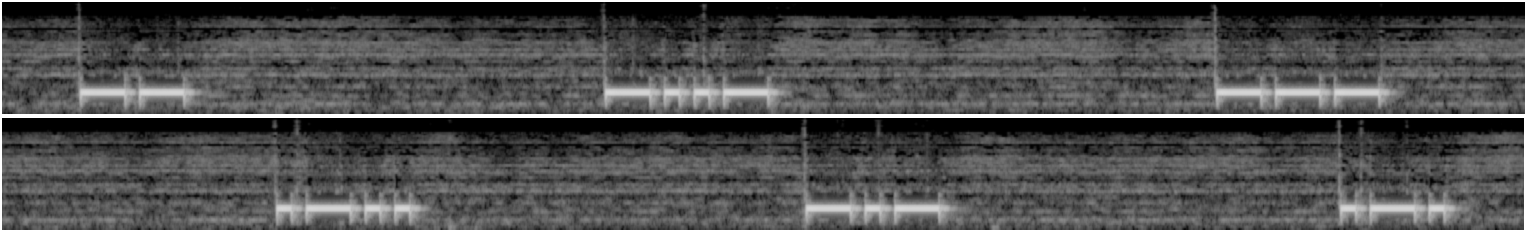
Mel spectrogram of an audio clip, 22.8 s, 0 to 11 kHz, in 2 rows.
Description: Morse code, heard as a keyed tone, about 11 wpm, 650 Hz. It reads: M X O L K R
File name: jh8cbh / 2021cw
